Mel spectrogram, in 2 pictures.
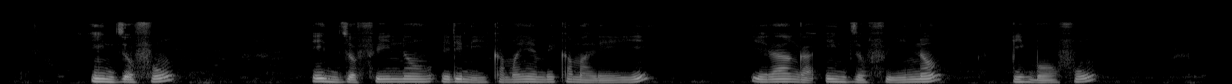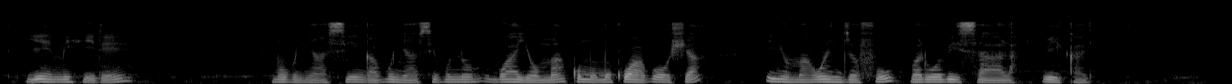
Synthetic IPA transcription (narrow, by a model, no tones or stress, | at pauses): inzofu | inzo̞fiːno̞elinikamajeːmbekamale̞ji | eɾaŋɡainzofino̞ | imbo̞ːfu | je̞ːmihile̞ | muβuɲaːsiŋɡaβuɲaːsiβuno̞βwaːjo̞makumumukwaːβoʃa | eɲumawe̞ːnzo̞fuβaliwo̞βisaːla | βiːkali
